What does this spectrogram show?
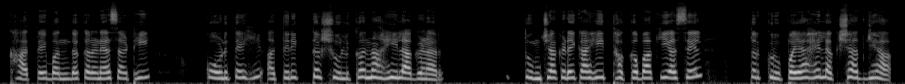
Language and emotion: Marathi, fearful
